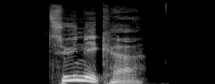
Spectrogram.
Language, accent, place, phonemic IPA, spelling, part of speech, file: German, Germany, Berlin, /ˈt͡syːnɪkɐ/, Zyniker, noun, De-Zyniker.ogg
- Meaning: cynic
